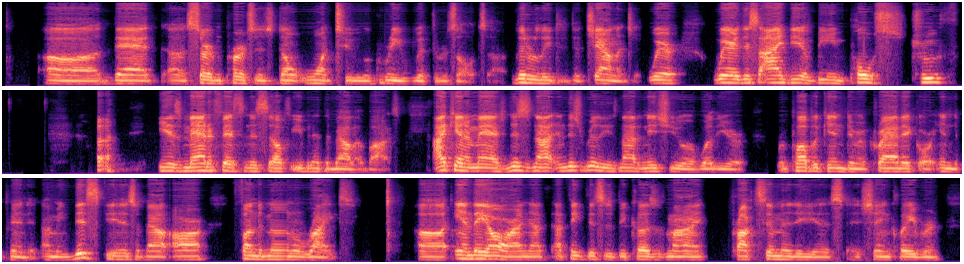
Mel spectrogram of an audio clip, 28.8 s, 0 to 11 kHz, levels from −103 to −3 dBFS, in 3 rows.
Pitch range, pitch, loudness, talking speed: 110-145 Hz, 120 Hz, -18 LUFS, 165 wpm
